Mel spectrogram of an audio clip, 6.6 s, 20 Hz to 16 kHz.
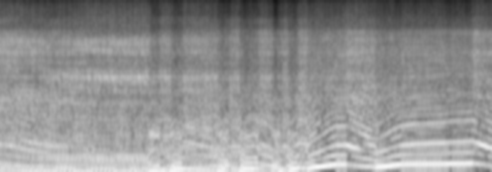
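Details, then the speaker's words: Stihl 018C 32cc two-stroke chainsaw, started easily but running on old gas: uneven revs with the pitch sagging and recovering, so the engine bogs. The old fuel is suspected as the cause. "awesome now it is was a little boggy cuz does have old gas in it but still that started very well"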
